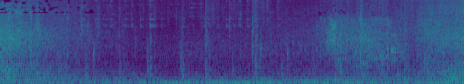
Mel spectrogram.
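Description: Footsteps tap on wooden floorboards.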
